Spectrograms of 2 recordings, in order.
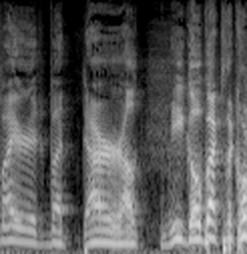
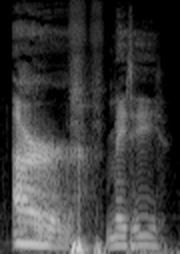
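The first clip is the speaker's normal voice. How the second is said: deep, put-on pirate voice; 6 semitones lower, 8 dB quieter than usual. Voicing a pirate character being introduced: pirate voice. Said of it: "let me introduce you to Pirate".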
